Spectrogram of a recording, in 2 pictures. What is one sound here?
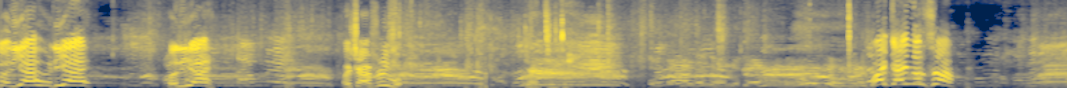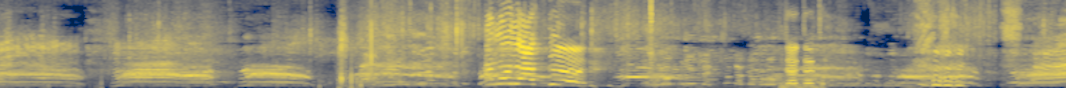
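Young children talk and shout excitedly close by.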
